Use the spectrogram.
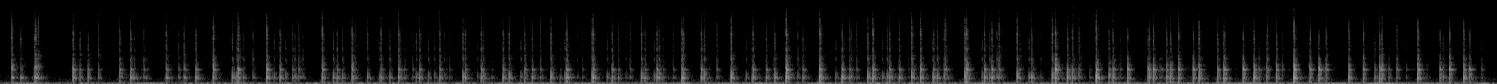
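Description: Fingernails of both hands tap rapidly on a flat, solid, light wooden tabletop. The result is a dense, continuous stream of short, dry clicks with a woody tone around 310 Hz, each tap dying away almost instantly.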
